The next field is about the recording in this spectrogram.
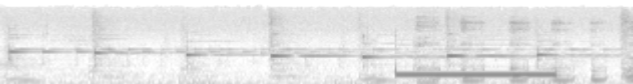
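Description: A telephone ringback tone on an outgoing call: one steady low tone that lasts about a second, heard over background music with short repeated beeps.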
